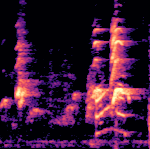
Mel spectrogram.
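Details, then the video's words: Alaskan Malamute puppies at play, giving bright, high whimpering yips that sweep upward in short bursts, a quick one early and a louder pair near the end, with a person's voice cooing at them between cries. "Malamute babies"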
